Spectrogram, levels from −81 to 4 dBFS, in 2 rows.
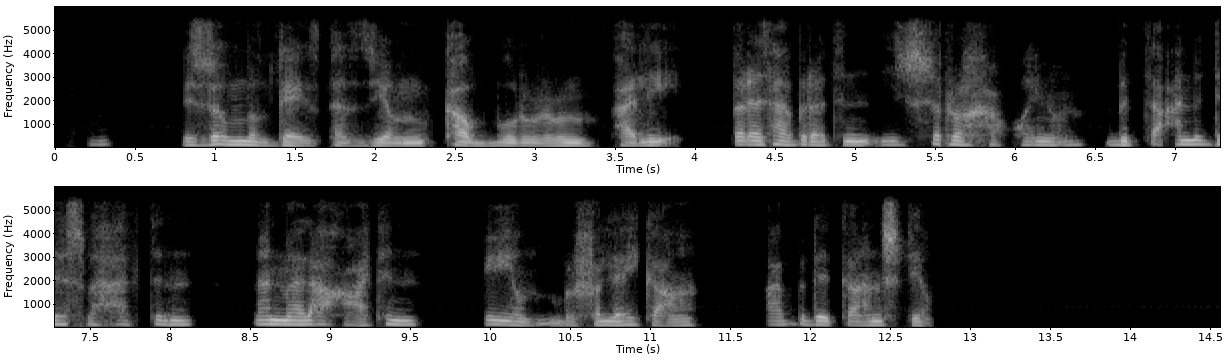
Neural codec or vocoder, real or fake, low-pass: codec, 16 kHz in and 24 kHz out, 0.6 kbps, FocalCodec, streaming, 4096 codes; fake; 5.4 kHz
